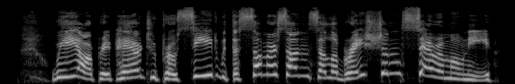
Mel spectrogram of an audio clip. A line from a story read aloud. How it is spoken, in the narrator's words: Luna thundered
